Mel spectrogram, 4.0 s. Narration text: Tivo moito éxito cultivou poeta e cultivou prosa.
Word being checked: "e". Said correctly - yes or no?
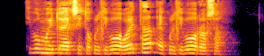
yes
